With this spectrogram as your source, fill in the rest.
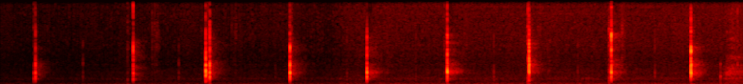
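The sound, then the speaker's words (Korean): A series of nine crisp, snappy pops from a rainbow-colored rubber pop-it fidget toy being pressed, spaced about a second apart in a steady rhythm, clear with no talking. “이 무지개색이고요. 이게 그 고무인데 이걸 누르면 이런 소리가 나요.”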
